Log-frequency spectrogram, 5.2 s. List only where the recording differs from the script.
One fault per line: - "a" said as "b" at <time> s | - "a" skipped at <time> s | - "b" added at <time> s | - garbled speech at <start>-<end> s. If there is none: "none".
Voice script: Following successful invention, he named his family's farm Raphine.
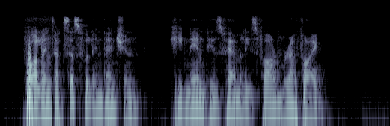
none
